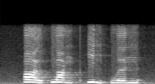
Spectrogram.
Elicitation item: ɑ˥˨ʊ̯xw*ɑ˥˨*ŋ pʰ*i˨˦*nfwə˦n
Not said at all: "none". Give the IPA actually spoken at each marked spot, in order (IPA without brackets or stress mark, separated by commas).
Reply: ɑ˥˨, i˥˨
